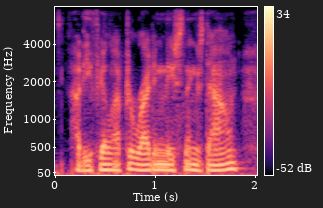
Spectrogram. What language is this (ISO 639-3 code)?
eng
